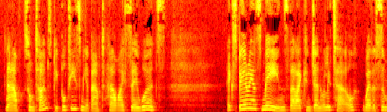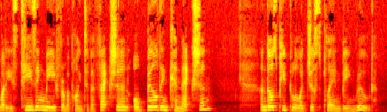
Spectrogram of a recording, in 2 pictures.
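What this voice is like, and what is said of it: Yorkshire accent. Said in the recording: “My accent. It's a Yorkshire accent.”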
